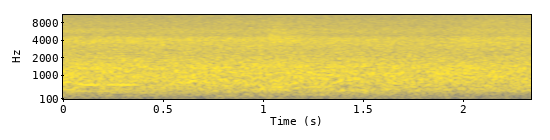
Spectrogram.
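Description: Steady, even background hiss of room noise with no distinct events.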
